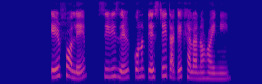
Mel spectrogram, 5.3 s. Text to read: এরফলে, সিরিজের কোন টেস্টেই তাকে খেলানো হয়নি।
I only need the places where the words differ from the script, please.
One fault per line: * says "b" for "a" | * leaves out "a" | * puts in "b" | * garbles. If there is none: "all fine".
all fine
